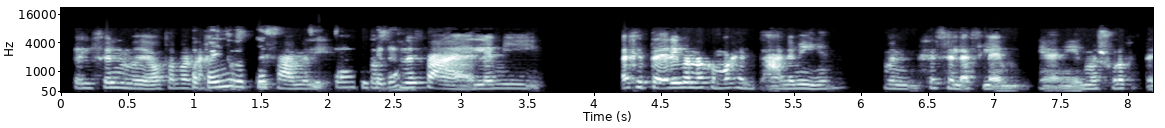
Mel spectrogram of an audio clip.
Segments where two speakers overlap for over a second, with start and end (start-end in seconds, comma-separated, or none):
1.0-2.6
